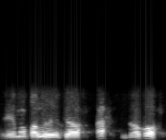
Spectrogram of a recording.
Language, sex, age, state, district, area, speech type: Assamese, male, 45-60, Assam, Lakhimpur, rural, conversation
